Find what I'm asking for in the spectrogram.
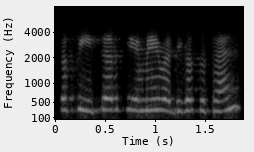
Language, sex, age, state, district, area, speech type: Sindhi, female, 18-30, Maharashtra, Thane, urban, conversation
